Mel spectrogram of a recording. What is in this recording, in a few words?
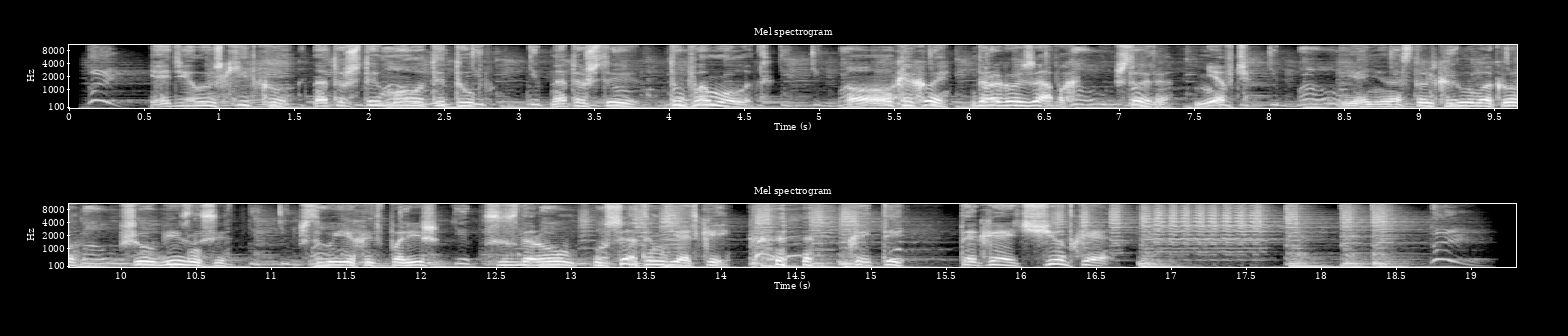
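parody; Nagiev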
